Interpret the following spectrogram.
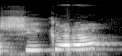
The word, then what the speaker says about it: xícara: E na palavra xícara, som de X mesmo, xícara.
